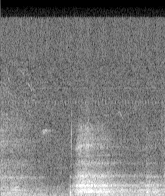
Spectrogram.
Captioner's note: exhales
